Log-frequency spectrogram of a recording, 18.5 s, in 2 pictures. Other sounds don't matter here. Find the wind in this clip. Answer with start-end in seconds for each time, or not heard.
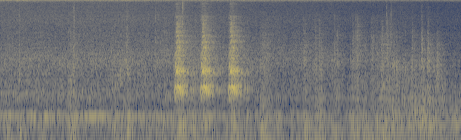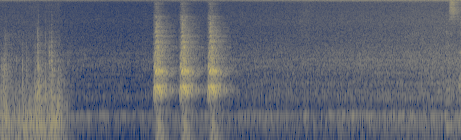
0.0-10.4.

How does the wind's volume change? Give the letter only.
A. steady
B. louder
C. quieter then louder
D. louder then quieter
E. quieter
B.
